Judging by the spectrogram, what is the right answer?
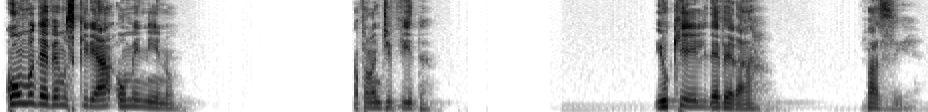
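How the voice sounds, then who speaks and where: A man's voice: medium pitch, animated, takes it slowly, gravelly, long pauses, a little mellow. A middle-aged Brazilian man with a Brazilian Portuguese accent, preaching a sermon in a church with emphatic swells and sudden drops. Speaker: pastor. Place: church hall.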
